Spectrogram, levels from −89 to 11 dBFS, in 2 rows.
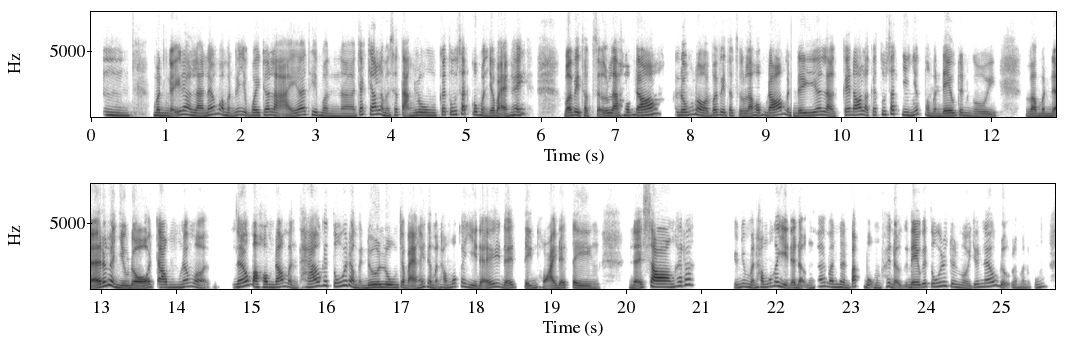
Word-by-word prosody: Ừm. 205 -5 -1 0.3
Mình 205 -2 +2
nghĩ 185 +8 0
ra 270 -2 -1
là 190 -4 +1
nếu 235 +7 0
mà 290 -5 -3
mình 200 -4 -3
có 225 - -5
dịp 225 -4 -5
quay 205 0 +1
trở 225 +2 -1
lại 205 -3 -1
á, 245 +4 +1
thì 240 -3 -4
mình, 185 -4 -5
à, 175 -1 -4
chắc 250 - -3
chắn 275 +1 0
là - - -2
mình 190 -3 -3
sẽ 220 - -6
tặng 200 -2 -1
luôn 205 -1 0
cái 245 +3 -4
túi 265 - -3
xách 290 - -1
của 240 - -2
mình 210 -6 -3
cho 190 - 0
bạn 180 -1 +1
ấy. 230 +8 0 0.5
Bởi 190 - +6
vì 220 0 +3
thật 190 -3 -6
sự 185 - -2
là 185 -2 +5
hôm 215 +1 -2
đó 225 +8 +6 0.3
đúng 215 +4 -1
rồi, 215 -10 +2
bởi 205 +3 -1
vì 215 - -3
thật 200 -1 -6
sự 180 - -5
là 170 -1 +1
hôm 200 +3 -2
đó 205 +6 +5
mình 235 -8 -6
đi 195 +2 +1
á, 240 - -1
là 185 -8 0
cái 235 - -2
đó 240 +2 +2
là 235 -5 -3
cái 235 +2 -9
túi 265 - -5
xách 295 +2 -2
duy 220 -2 -3
nhất 205 - -5
mà 205 - -5
mình 170 -2 -5
đeo 190 +2 +3
trên 200 -3 -6
người, 155 -2 -6 0.4
và 165 -1 +1
mình 165 0 -3
để 345 - +9
rất 310 +4 +5
là - - +5
nhiều 170 -5 0
đồ 160 0 +7
ở - - +2
trong. 205 -1 +1
Nếu 245 +3 -1
mà 255 -4 -3 0.4
nếu 255 - +2
mà 225 - +8
hôm 215 -2 +2
đó 220 +3 +3
mình 225 -8 -6
tháo 230 - +1
cái 335 - -3
túi 290 +7 -2
ra - - +2
mình 165 -3 -5
đưa 200 +4 +4
luôn 205 -1 +3
cho 205 - -1
bạn 190 - +2
ấy 215 - -3
thì 215 - -1
mình 190 - -7
hổng 180 0 -5
có 255 - -5
cái 265 -2 -8
gì 180 -5 -2
để 215 +10 -2
để 195 -1 -2
điện 165 +2 -2
thoại, - - +2
để 190 - -1
tiền, 160 -5 -1 0.4
để 170 +3 0
son 230 0 +8
hết 310 +5 -5
á. 400 - 0 0.6
Kiểu 195 - -7
như, 240 - -7
mình 195 -3 -4
hông 220 0 -3
có 265 - -8
cái 305 -1 -2
gì 200 -6 0
để 190 - -2
đựng 175 - -3
hết 270 +2 -5
bên 230 -2 -2
nên 210 -2 -2
mình 180 - -10
bắt 255 - 0
buộc 190 -3 -5
mình 180 - -7
phải 270 - -6
đựng - - -5
đeo 195 +1 +3
cái 245 - -5
túi 260 +4 -5
đó 310 - -5
trên 225 -4 -6
người, 165 -4 -9
chứ 215 - -5
nếu 265 +8 -4
được - - -7
là 95 - -10
mình 85 -1 -12
cũng 210 +5 -9
210 Hz, 320 wpm, -21 LUFS, 190-240 Hz, 0.6 s, để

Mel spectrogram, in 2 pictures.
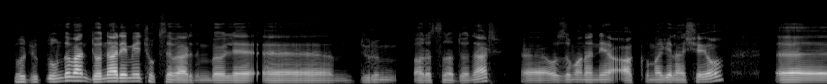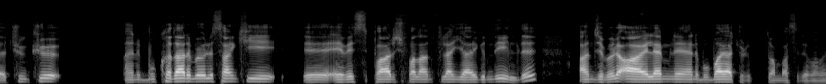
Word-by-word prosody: Çocukluğumda 135 +7 -3
ben 170 -6 +4
döner 150 +5 +5
yemeyi 150 0 +2
çok 145 - -10
severdim. 100 -1 -3
Böyle, 100 +1 -1 0.2
emm, 95 -1 -4
dürüm 105 0 -12 0.2
arasına 100 0 -7
döner, 95 0 -4 0.2
eee, - - -10
o 90 +3 -3
zaman, 115 +2 -7
hani, 110 0 -4
aklıma 105 +1 -5
gelen 105 0 -3
şey 115 +4 -4
o. 185 - -2 0.5
Eee, 105 -2 +3
çünkü, 140 +3 -4 0.6
hani, 110 0 -9
bu 120 - -10
kadar, 145 +1 +6
böyle, 140 0 +2
sanki, 140 -2 -2 0.3
iii, - - -3
eve 115 +2 -1
sipariş 120 -1 +1
falan 120 0 -1
filan 120 +1 -2
yaygın 115 0 -2
değildi. 135 - -3 0.4
Anca 120 +1 -1
böyle 125 - +4
ailemle, 125 0 +7
yani, 120 -2 -2
bu 110 - -11
bayağı 120 0 +8
çocukluktan 95 -2 -15
bahsediyorum 90 0 -13
ama - - -14
115 Hz, 150 wpm, -22 LUFS, 100-125 Hz, 0.6 s, bayağı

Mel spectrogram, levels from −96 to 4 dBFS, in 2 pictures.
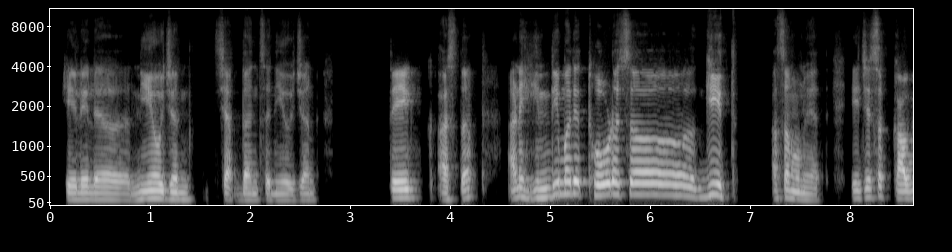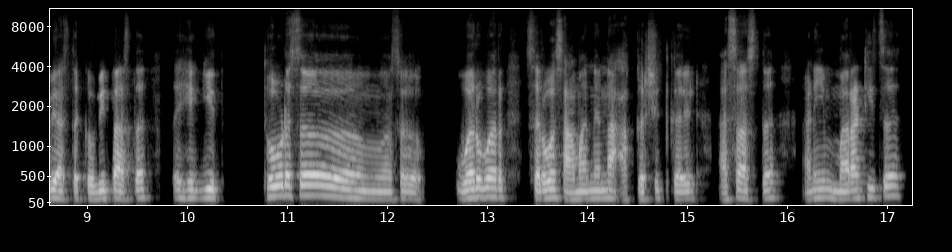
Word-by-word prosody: केलेलं 110 -2 -1
नियोजन, 120 -2 +2 0.4
शब्दांच 100 +2 -4
नियोजन. 100 +1 -6 0.8
ते 135 0 +6
एक 140 0 0 0.2
असतं 110 0 -3 0.4
आणि 145 +3 0
हिंदीमध्ये 175 - +1
थोडंसं 190 -1 +3
अ, - - -1
गीत 180 -2 +1 0.4
असं 130 +2 -3
म्हणूयात. 105 -5 -4 0.3
हे 125 - -5
जसं 145 +3 -3
काव्य 120 +2 +4
असतं - - -3
कविता 125 +3 +2
असतात 125 +3 0 0.3
तर - - -5
हे 135 0 -3
गीत. 135 +1 +1 0.5
थोडंसं 160 -7 +4
अ, - - -3
असं 115 0 -3 0.4
वरवर 150 +2 +5 0.3
सर्व 130 +3 +4
सामान्यांना 125 +1 0
आकर्षित 120 +3 -7
करेल 120 0 -1 0.3
असं 110 +5 0
असतं. 125 +2 -5 0.3
आणि 135 +3 -5
मराठीचं 135 +5 -1
130 Hz, 120 wpm, -25 LUFS, 120-150 Hz, 0.8 s, ते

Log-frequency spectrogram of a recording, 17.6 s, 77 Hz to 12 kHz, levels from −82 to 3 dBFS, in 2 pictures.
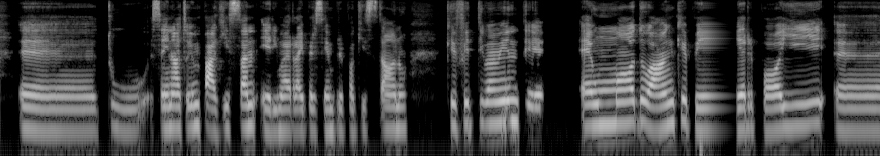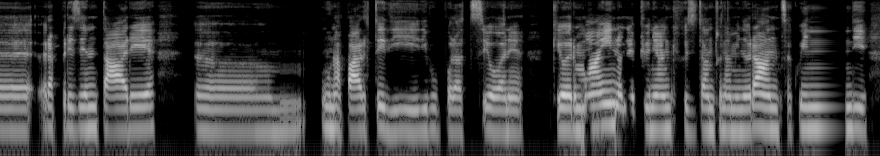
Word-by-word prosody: ehm, 175 -1 -1
tu 175 -3 -11
sei 190 - +3
nato 190 0 +2
in 200 +1 -1
Pakistan 190 +3 +5
e 175 - 0
rimarrai 175 0 -1
per 180 - -5
sempre 175 0 +1
pakistano, 185 +1 0 0.4
che - - -5
effettivamente 220 -1 0 0.3
è 205 - +2
un 215 +1 +1
modo 225 +1 +3
anche 200 +5 +4
per 180 +1 -2
poi 200 +5 0
ehm, 180 -1 -3
rappresentare, 185 0 +1 0.4
uhm, 170 - -7 0.2
una 190 -1 -2
parte 180 +2 +2
di 170 0 -6
di 175 - -7
popolazione, 170 -1 -2 0.3
che - - -4
ormai 185 +3 +4
non 195 -3 +1
è - - -5
più 185 - -6
neanche 185 0 -1
così 180 -2 -5
tanto 180 +1 -4
una 180 - -3
minoranza 180 0 +3
quindi 190 0 -4
180 Hz, 130 wpm, -23 LUFS, 175-190 Hz, 0.4 s, Pakistan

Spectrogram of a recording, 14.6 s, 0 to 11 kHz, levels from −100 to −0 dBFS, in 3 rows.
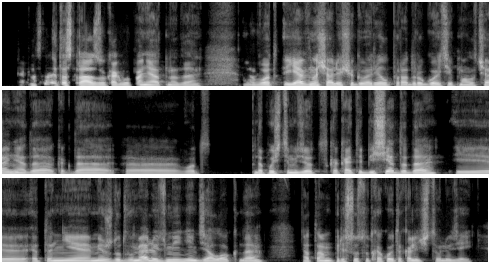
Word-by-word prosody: Как - - -21
на - - -4
с - - -22
это - - +3
сразу 140 -7 +6
как 120 -1 +3
бы 115 -1 0
понятно, 110 -2 +1
да. 105 -1 -5 0.4
Вот. 115 +1 0
Я 140 +9 +7
вначале 175 -3 +4
ещё 150 -4 0
говорил 135 +5 +2
про 135 -1 -2
другой 135 -1 0
тип 125 -3 -5
молчания, 120 - 0
да, 120 +3 -1
когда, 115 -1 -5
а, 105 0 -6
вот, 110 +1 -10 0.4
допустим, 125 0 -1
идёт 135 +2 -1
какая-то 125 -1 -2
беседа, 125 - +1
да, 140 +10 0 0.2
и 115 -1 -1
это 125 0 -4
не 125 -1 +3
между 130 +1 +1
2 130 +4 +2
людьми, 180 -4 +1
не 150 -3 +2
диалог, 125 +10 -1
да, 125 +5 -2 0.4
а, 115 - -4
там 120 -1 -1
присутствует 135 +2 -5
какое-то 140 -1 -1
количество 125 0 -3
людей. 110 -2 -6
125 Hz, 175 wpm, -24 LUFS, 115-140 Hz, 0.4 s, Я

